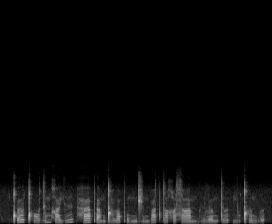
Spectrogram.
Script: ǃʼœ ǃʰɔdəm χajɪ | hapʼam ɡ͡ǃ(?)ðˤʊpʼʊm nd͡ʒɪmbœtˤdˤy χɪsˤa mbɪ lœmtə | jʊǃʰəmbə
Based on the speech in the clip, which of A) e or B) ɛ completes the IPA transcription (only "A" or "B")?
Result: A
